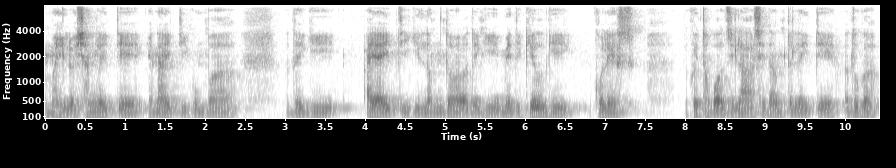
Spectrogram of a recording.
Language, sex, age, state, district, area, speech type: Manipuri, male, 18-30, Manipur, Thoubal, rural, spontaneous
